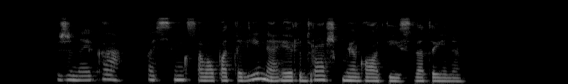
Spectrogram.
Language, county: Lithuanian, Kaunas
